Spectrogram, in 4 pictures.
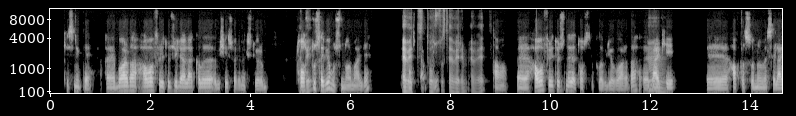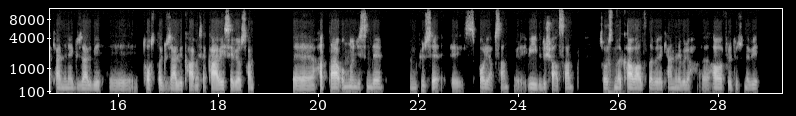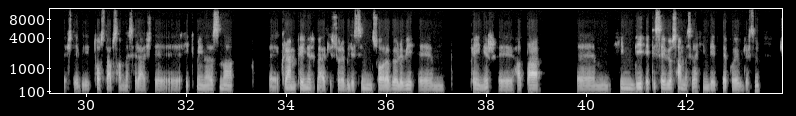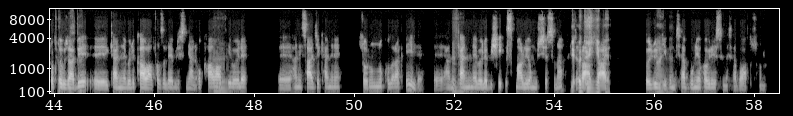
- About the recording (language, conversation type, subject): Turkish, advice, Hafta sonlarımı dinlenmek ve enerji toplamak için nasıl düzenlemeliyim?
- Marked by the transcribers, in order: other background noise; tapping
